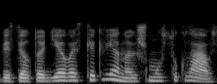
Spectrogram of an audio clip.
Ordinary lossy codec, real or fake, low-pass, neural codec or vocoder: Opus, 32 kbps; real; 7.2 kHz; none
